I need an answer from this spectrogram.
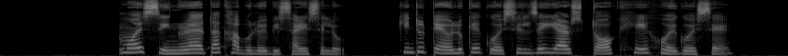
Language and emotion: Assamese, sad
